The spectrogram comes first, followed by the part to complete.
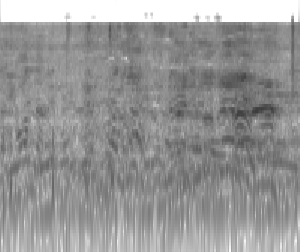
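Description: Many overlapping voices of spectators and players chattering and calling out around a football pitch.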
